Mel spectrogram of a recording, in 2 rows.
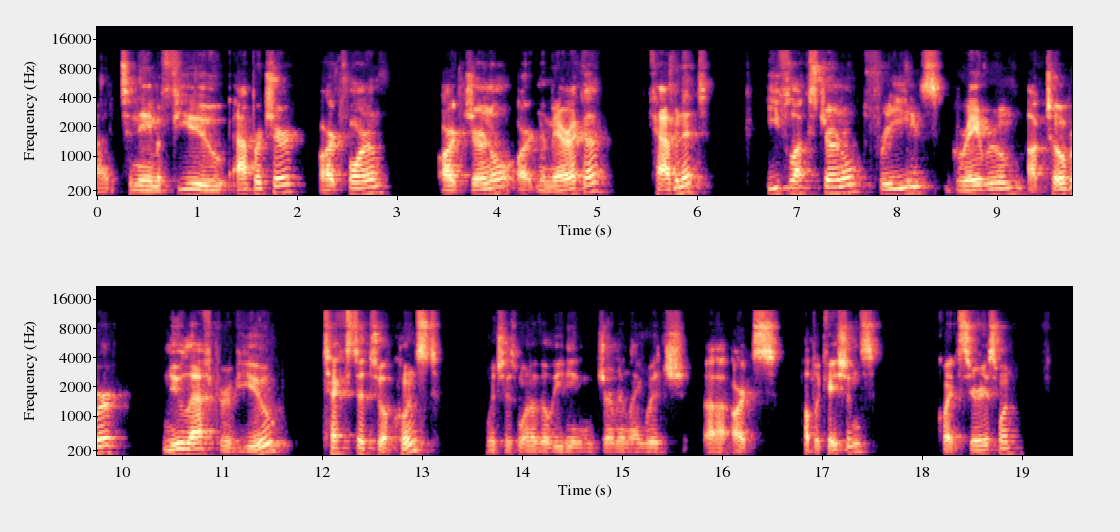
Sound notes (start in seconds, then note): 11.8 german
